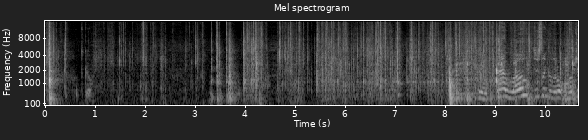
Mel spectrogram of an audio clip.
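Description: Thin clear plastic bag crinkling and tearing as a small plastic toy piece is unwrapped. A sharp knock comes right at the start and another about eight seconds in.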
